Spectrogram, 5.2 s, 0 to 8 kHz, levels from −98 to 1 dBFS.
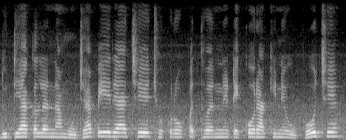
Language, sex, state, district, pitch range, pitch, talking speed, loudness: Gujarati, female, Gujarat, Gandhinagar, 190-225 Hz, 200 Hz, 140 wpm, -17 LUFS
